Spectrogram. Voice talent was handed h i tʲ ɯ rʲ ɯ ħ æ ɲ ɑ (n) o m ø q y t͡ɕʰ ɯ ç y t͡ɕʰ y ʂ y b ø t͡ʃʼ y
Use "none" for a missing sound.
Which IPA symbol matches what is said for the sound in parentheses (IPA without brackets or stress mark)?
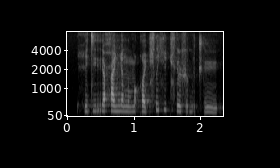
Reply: n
